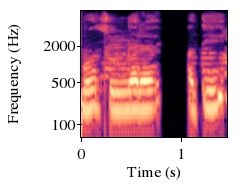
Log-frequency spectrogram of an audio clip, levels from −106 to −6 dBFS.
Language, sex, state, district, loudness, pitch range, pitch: Hindi, male, Bihar, Araria, -14 LUFS, 175-190 Hz, 180 Hz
